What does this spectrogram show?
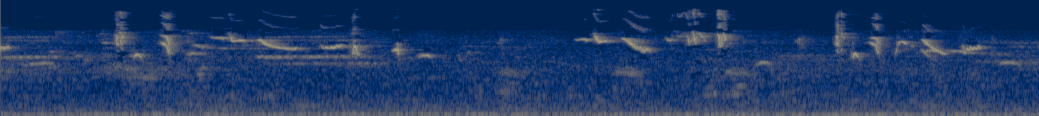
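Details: Oriental magpie-robin singing loudly: varied whistled phrases with sharp clicks and slurred high notes, repeated in short bursts throughout, over a steady low background hum.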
